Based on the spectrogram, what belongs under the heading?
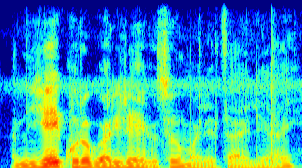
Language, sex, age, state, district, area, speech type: Nepali, male, 30-45, West Bengal, Kalimpong, rural, spontaneous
